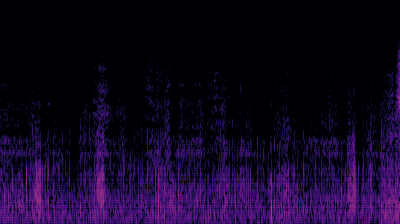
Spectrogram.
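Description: Near silence, with a few faint, irregular crunches of footsteps in snow.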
